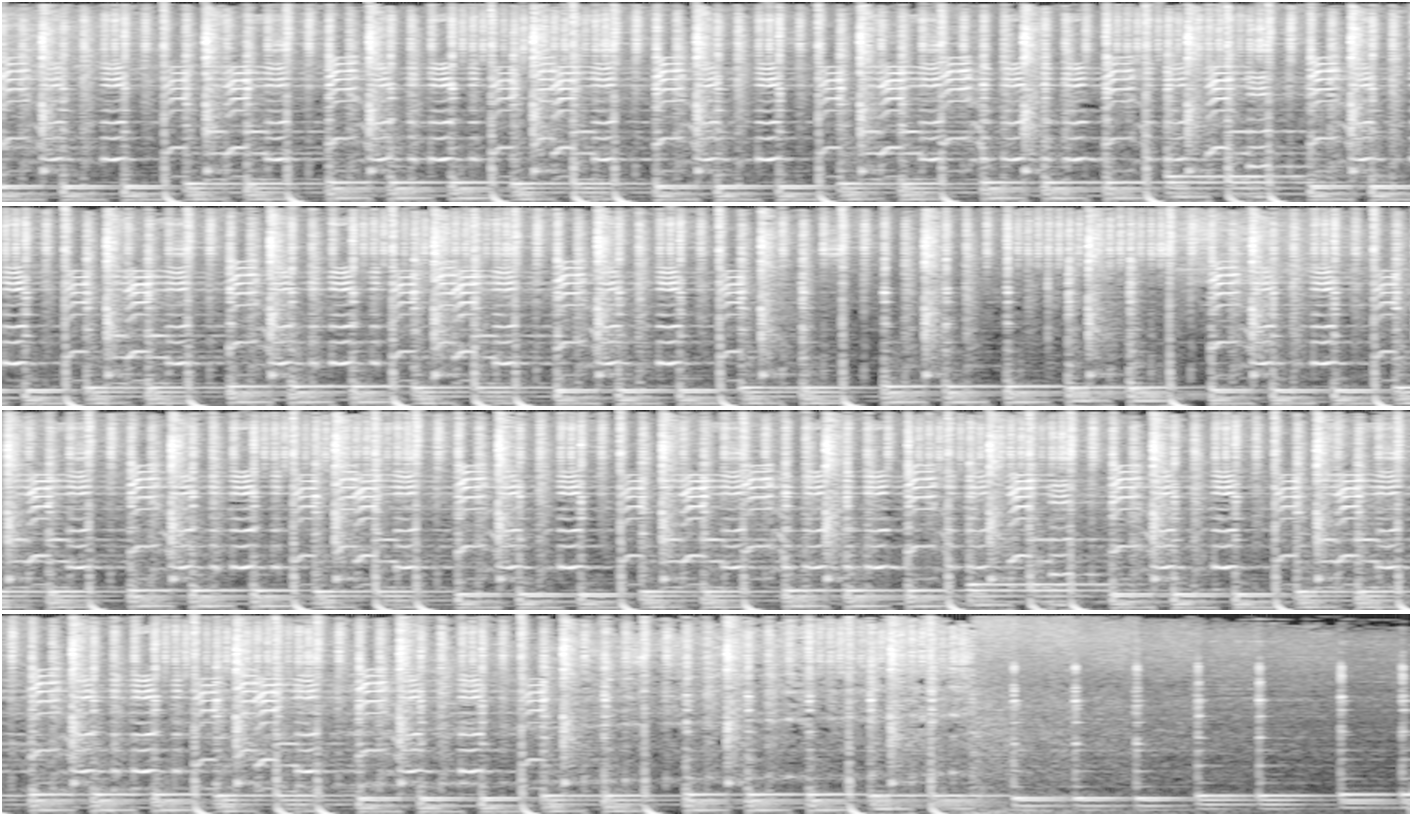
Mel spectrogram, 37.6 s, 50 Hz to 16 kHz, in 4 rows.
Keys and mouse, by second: 5.9 2, 9.1 shift+click, 15.9 alt+a, 16.9 k, 19.6 alt+a, 20.9 click, 20.9 2, 22.1 ctrl+click, 23.9 ctrl+click, 25.4 shift+click, 26.1-27.8 ctrl+drag, 30.9 k, 34.1 middle click, 35.3-36.6 middle drag, 37.3 shift+click.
